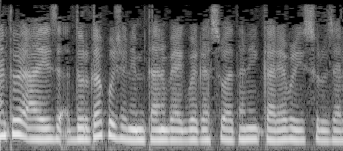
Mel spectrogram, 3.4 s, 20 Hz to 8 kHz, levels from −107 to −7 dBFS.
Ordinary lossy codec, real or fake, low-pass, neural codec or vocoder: none; real; 7.2 kHz; none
